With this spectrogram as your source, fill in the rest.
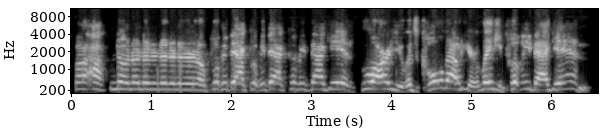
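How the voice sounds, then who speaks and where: A woman's voice: fairly high pitch, brisk, no echo, pitched above the performer's own voice, lightly acted. A wisecracking baby boy, played by a woman in a comedy radio play, exclamatory and easily startled, talking as if narrating his own life. The sound is dry and a little dull. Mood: panicked, protesting. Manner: exclamatory, wry, repeats words.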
